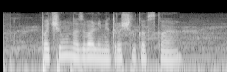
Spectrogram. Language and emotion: Russian, neutral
